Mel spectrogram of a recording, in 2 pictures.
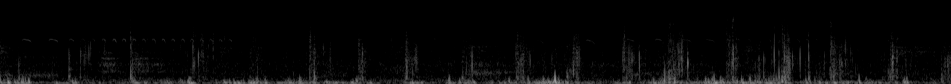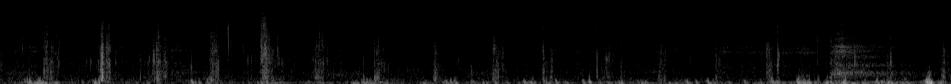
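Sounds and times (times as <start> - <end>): footsteps crunching on gravel: 0.8 - 16.3.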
